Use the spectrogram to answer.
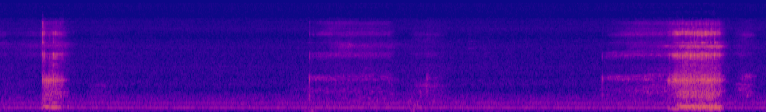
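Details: Snoring: two loud, rough snorting snores about eight seconds apart, with softer breaths between, over a steady low room hum.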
